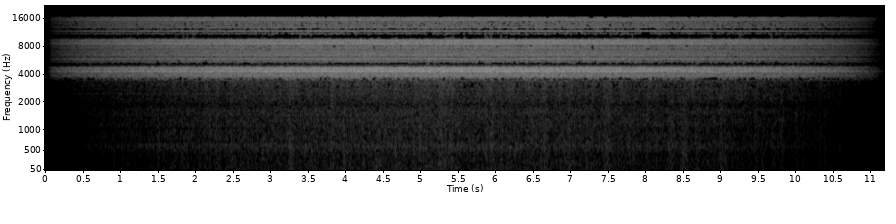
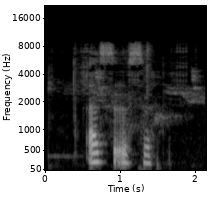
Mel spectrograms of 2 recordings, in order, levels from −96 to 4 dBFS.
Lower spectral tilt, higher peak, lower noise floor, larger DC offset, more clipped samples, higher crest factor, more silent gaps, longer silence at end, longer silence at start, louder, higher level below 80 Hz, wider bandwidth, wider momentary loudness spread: second, 6 dB/octave vs -3.5 dB/octave; about the same, -18 dBFS vs -18 dBFS; about the same, -59 dBFS vs -62 dBFS; neither; neither; about the same, 18 dB vs 22 dB; neither; first, 0.3 s vs 0.1 s; first, 0.2 s vs 0.05 s; first, -31 LUFS vs -37 LUFS; second, under -90 dBFS vs -76 dBFS; first, 17 kHz vs 9.4 kHz; second, 13 LU vs 21 LU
